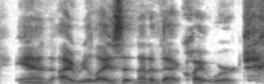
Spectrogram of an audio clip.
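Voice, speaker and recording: On a very clean recording with a silent background, a man speaks with a Midwestern US accent. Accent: General American, Midwestern. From US Midwest, Nebraska. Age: 60s. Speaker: religion scholar and author. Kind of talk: interview.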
